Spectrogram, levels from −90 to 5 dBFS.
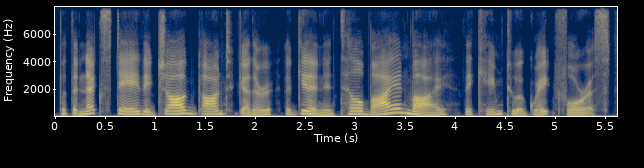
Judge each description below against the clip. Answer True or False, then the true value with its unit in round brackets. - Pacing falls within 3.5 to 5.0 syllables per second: True (4.7 syllables/s)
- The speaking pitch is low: False (185 Hz)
